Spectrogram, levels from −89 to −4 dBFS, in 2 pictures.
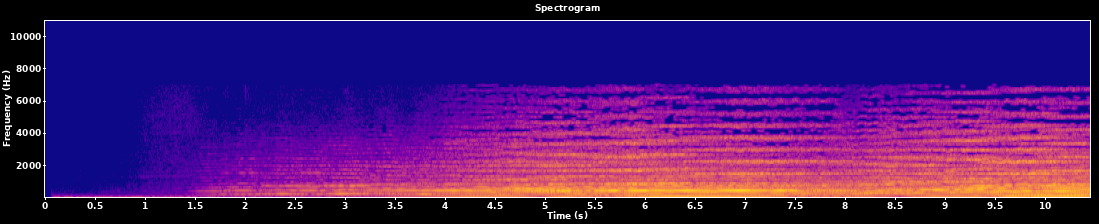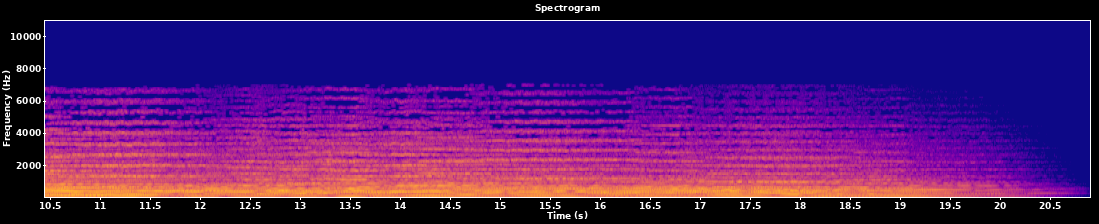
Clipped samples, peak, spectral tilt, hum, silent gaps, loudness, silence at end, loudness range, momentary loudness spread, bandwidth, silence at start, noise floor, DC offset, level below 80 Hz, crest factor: under 0.1%; -4 dBFS; -7 dB/octave; none; none; -21 LUFS; 0.85 s; 11 LU; 15 LU; 7.2 kHz; 1.8 s; -60 dBFS; 0.1%; -34 dBFS; 18 dB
